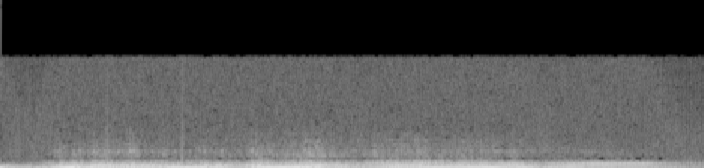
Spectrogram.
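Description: A big truck rumbles along with a heavy, continuous low engine drone that swells and eases as it swerves from side to side, with no voices present.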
